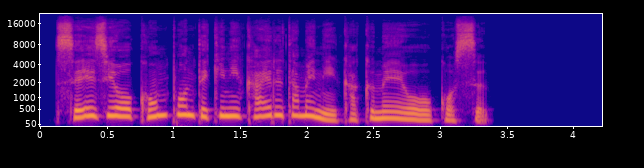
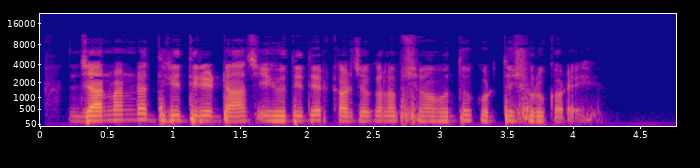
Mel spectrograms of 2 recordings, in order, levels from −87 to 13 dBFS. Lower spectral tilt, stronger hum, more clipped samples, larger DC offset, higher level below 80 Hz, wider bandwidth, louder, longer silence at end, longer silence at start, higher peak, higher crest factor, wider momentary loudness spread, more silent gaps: about the same, -5.5 dB/octave vs -5.5 dB/octave; neither; neither; neither; second, -72 dBFS vs -50 dBFS; first, 18 kHz vs 11.5 kHz; first, -18 LUFS vs -22 LUFS; first, 0.85 s vs 0.6 s; about the same, 0.15 s vs 0.2 s; second, -4 dBFS vs 0 dBFS; second, 14 dB vs 22 dB; about the same, 9 LU vs 9 LU; neither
